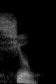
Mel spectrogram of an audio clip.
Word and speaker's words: Seoul: pronounced it like it was a Costa del Sol. It's not Sol, is it? It's not Sol Seoul. Campbell. How do you say it then? It's Seoul. Seoul.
